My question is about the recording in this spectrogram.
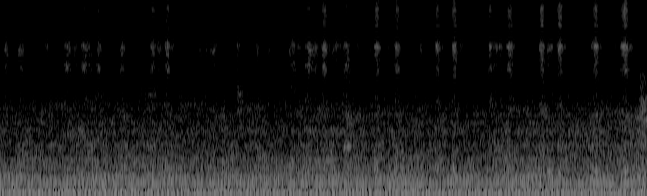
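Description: Graphite pencil scratching on drawing paper in many short, quick, irregular strokes while a small figure is sketched, over a steady low hum.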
